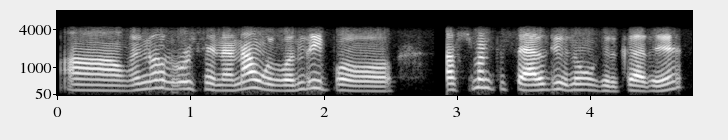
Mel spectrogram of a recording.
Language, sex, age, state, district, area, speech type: Tamil, female, 30-45, Tamil Nadu, Kallakurichi, rural, conversation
